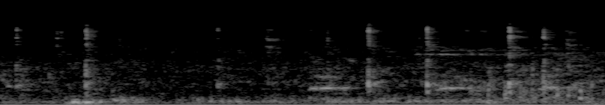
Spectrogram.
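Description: Faint clicks and taps of a stylus writing on a pen tablet: a soft thump about half a second in, then a run of quick light ticks, most of them in the second half.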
